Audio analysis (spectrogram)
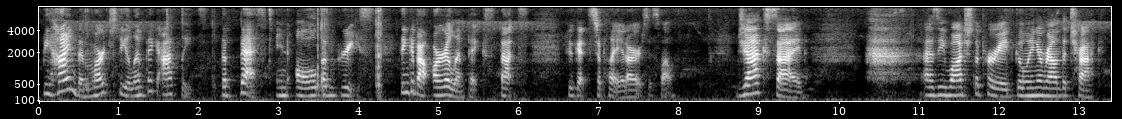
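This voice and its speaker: Bright-voiced woman reading aloud to children. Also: mid-range voice, unhurried, slight background noise. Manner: teacherly, explains and prompts listeners. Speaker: read-aloud storyteller for children. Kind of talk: expressive storybook reading with asides to young listeners.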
